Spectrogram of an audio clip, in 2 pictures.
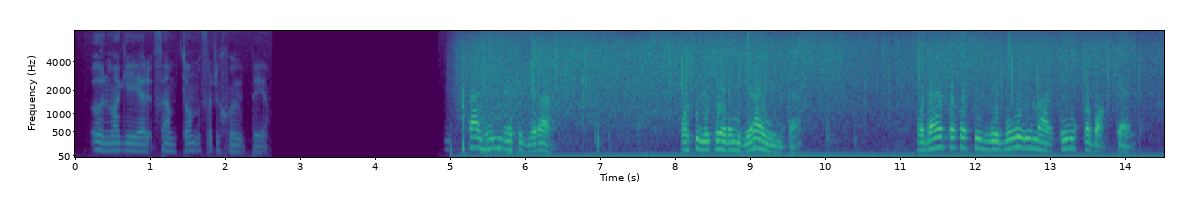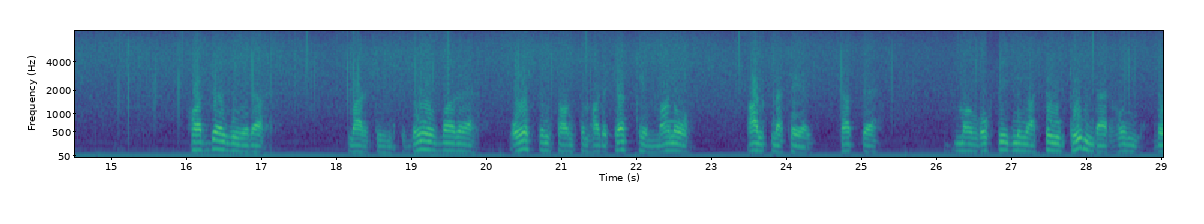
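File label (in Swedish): Ljustorp Medelpad, dialekter; Folkminnen; Svenska sagor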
